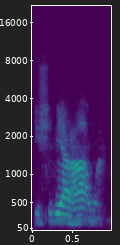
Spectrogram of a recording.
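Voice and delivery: mock fan urging, in the speaker's own voice; lightly voiced fan pitch; imitating a fan. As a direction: parrot what people keep telling you. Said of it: "For every time somebody has said".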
